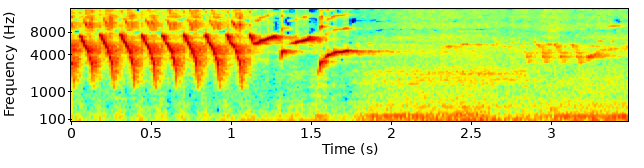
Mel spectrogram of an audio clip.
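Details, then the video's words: Canary song for training young canaries: a quick run of falling sweeps for about a second, a few thin whistled slurs, then faint high notes over background hum. "Kenari GACOR PANJANG INI Cocok untuk Masteran KENARI PAUD dan Kenari Macet"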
